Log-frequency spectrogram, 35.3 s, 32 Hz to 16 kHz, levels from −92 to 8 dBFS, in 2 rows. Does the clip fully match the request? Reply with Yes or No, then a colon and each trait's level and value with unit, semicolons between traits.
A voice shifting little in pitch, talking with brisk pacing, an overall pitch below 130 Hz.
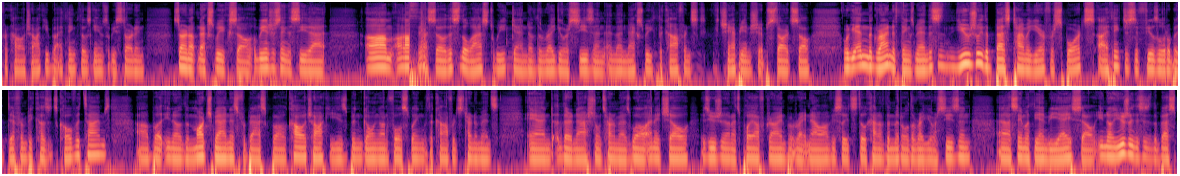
Yes: narrow, 1.8 semitones; fast, 225 wpm; low, 110 Hz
